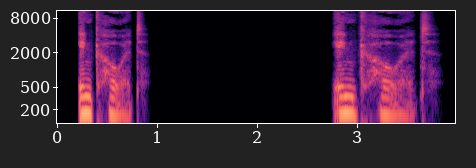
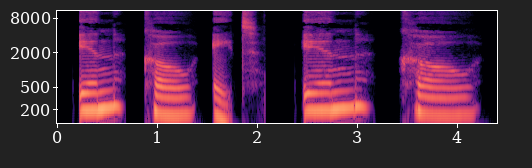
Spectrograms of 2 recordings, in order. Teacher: US ends with it. UK ends with ite. Don't say it in UK.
